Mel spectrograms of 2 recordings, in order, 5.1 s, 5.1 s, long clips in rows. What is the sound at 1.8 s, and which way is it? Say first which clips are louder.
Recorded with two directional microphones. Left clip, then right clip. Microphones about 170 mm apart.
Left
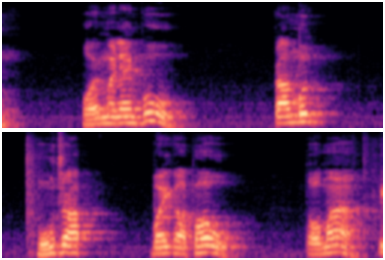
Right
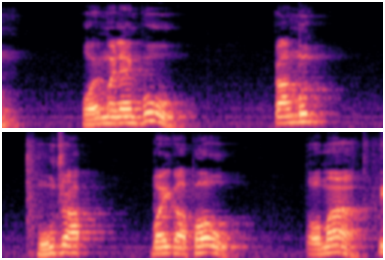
Speech: left 1 dB; 10° left (ahead or behind).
